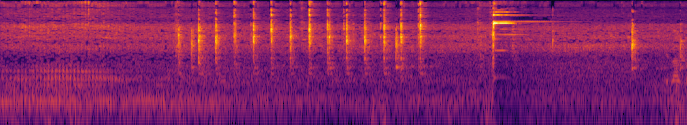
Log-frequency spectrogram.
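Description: A motorcycle engine being started again close by, a rapid regular ticking rattle for a couple of seconds over a low steady rumble, followed by a sharp clank and the engine running on.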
